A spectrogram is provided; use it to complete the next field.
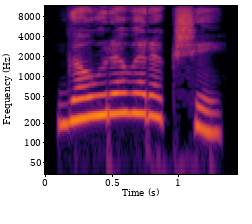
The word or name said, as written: ಗೌರವರಕ್ಷೆ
